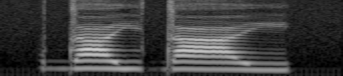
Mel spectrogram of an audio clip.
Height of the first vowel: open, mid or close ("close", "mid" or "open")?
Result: open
